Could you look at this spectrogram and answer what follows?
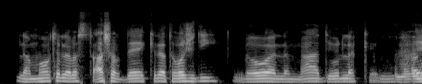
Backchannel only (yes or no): yes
